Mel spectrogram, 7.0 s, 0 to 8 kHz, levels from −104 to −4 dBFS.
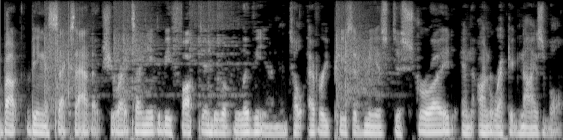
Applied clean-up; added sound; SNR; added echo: classical method Wiener filter.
